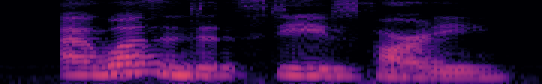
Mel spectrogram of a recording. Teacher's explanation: Notice that the emphasis here is on at, although prepositions normally have weak stress. In this case, at means there, I wasn't there.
